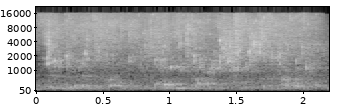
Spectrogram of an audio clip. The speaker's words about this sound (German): So, it's done. Schön Hände waschen, nicht vergessen.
